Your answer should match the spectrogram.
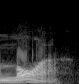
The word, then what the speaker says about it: Moa: which is like a I am mower yeah yeah no you said it wrong it's the more gosh it would be with the with the Maori accent it's like that big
